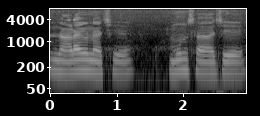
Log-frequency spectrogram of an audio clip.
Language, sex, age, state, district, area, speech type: Bengali, male, 30-45, West Bengal, Darjeeling, urban, spontaneous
